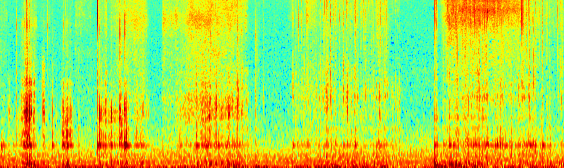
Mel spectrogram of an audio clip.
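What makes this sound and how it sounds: The tips of long nails tap and scratch a small, rigid, hollow box clutch covered in gold metallic material with raised dots as it lies on fur. The result is quiet, rapid, crinkly tapping with short bright scratchy bursts over a faint, steady low hum.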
